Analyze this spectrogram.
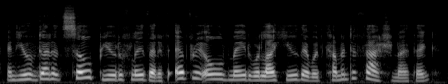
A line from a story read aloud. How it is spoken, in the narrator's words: laughed Anne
